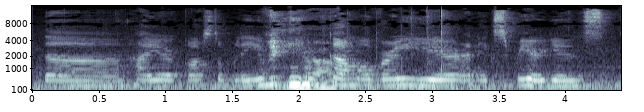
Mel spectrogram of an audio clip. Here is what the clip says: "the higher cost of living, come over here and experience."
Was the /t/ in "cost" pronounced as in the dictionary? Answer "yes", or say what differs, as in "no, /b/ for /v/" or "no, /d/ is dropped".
yes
